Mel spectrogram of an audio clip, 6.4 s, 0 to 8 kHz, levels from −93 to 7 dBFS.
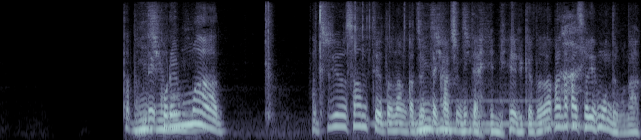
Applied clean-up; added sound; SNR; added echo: neural mask model RNNoise.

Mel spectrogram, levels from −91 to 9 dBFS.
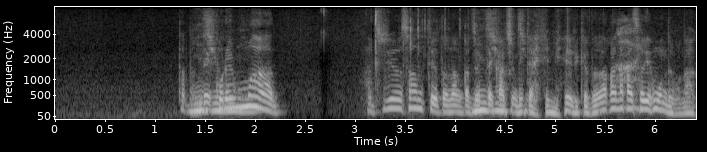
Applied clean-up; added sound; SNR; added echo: neural mask model Resemble Enhance denoiser.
